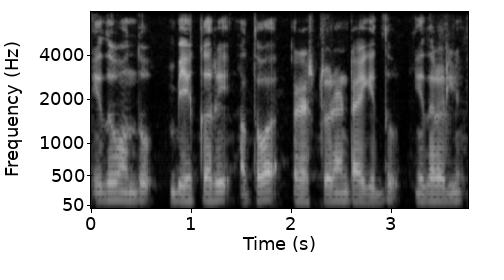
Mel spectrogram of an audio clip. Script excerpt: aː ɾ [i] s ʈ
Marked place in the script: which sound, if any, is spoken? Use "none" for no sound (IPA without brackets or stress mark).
e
